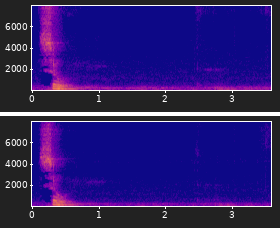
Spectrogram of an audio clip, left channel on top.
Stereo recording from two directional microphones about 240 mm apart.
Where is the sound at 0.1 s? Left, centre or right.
Centre.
